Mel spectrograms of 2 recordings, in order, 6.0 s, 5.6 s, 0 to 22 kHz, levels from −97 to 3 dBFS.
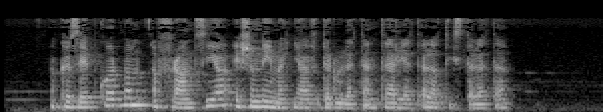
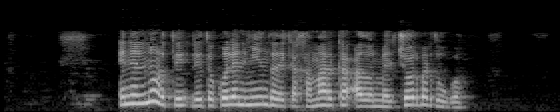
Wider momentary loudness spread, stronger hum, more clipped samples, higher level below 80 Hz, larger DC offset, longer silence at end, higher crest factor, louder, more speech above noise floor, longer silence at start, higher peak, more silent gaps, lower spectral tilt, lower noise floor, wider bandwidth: about the same, 8 LU vs 9 LU; neither; neither; first, -62 dBFS vs -76 dBFS; neither; about the same, 0.95 s vs 0.95 s; about the same, 20 dB vs 18 dB; about the same, -26 LUFS vs -24 LUFS; second, 41 dB vs 53 dB; second, 0.5 s vs 1.15 s; about the same, -8 dBFS vs -8 dBFS; neither; about the same, -4 dB/octave vs -3.5 dB/octave; second, -67 dBFS vs -77 dBFS; first, 12 kHz vs 7.4 kHz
